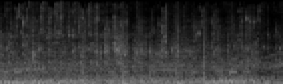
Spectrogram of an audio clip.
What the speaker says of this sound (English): I'm gonna put some of that in this cup here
